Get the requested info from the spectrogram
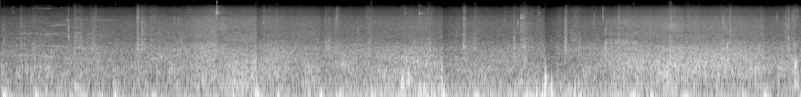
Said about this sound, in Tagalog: Ito yung dagat, ang lapit na sa bahay, ang lapit na sa mga kabahayan.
